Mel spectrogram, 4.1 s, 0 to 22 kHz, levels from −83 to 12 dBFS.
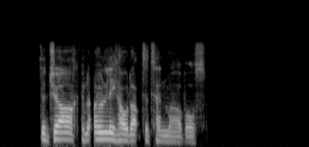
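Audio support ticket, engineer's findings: Brief dip and warble at 1.04–1.15 s; longer stretch at 2.93–3.29 s where sound drops to near silence (worst run about 180 ms), returning rough. Lost AMR speech frames: AMR-WB decoder concealment repeating last good parameters with decaying gain. Clean wideband, which fits a mid-to-high AMR-WB mode.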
